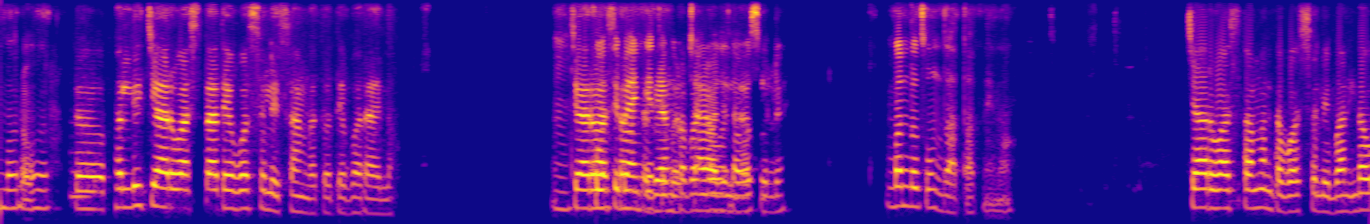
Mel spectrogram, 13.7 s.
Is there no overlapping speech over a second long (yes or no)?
no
